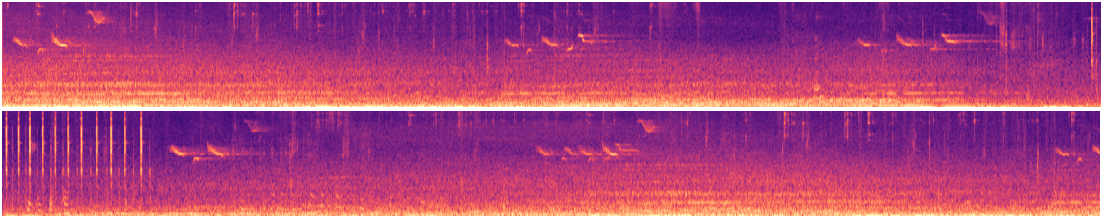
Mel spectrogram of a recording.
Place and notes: Plaza Isabel la Catolica
por Fernando Hidalgo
